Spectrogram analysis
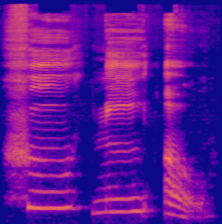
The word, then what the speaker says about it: junio: Elberano includes pronounced hio. In Spanish, the letter J is pronounced like an English H and the U makes an oo sound.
